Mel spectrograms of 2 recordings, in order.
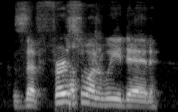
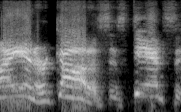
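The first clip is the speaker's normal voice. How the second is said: very high, very loud, shrill, blaring narration; 9 dB louder than usual. Describing a clip of an audiobook being read, doing a Gilbert Gottfried impression. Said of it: "it's just Gilbert like".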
